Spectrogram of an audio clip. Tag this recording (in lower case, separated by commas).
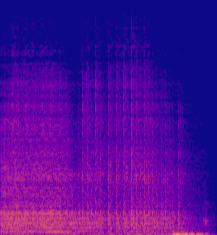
squeak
